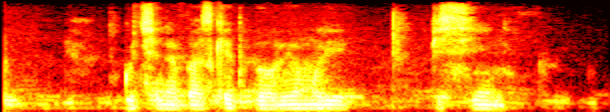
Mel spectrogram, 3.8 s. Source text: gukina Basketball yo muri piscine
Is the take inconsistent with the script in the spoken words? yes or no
no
